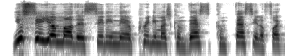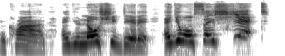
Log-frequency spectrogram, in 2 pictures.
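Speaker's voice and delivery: furious, very loud, angry screaming. Ranting to the audience about Eva, screaming angrily. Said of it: "Excuse me for for screaming".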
